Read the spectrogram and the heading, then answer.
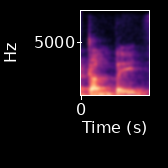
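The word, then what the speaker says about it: Ganbei (干杯): Ja, Ganbei sagt man immer, wenn man anstößt. Das hast du richtig ausgesprochen. Aber als ein richtiger Nordchinese sagt man Ganbei, Gan, nicht Ganbei, okay, sondern ja, sehr männlich.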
